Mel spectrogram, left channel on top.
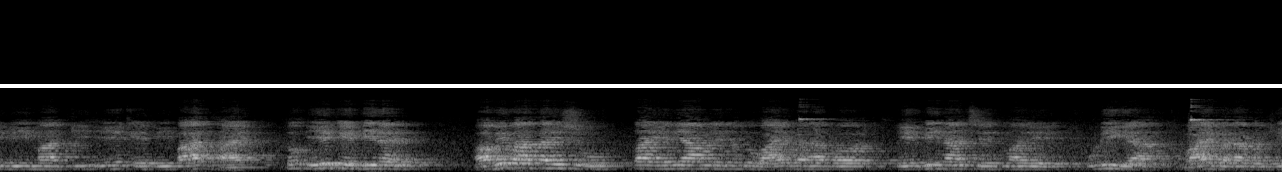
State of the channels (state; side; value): silent; left; digital silence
